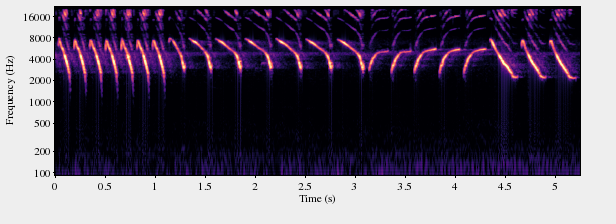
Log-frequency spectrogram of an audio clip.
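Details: A loper canary sings a fast trill of sharp downward-sweeping whistled notes, quick at first, then slower and more spaced, ending with a few deeper swooping notes; clean background.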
